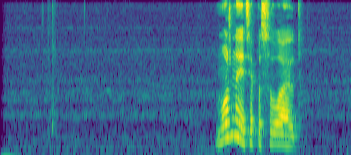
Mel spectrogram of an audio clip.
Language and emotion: Russian, neutral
